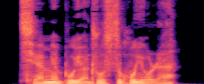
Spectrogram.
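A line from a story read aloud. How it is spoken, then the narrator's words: Soft, quiet. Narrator (Chinese): 轻声对他说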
